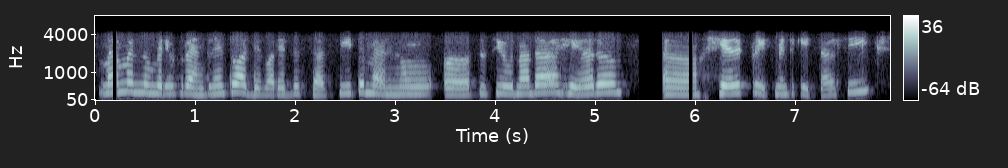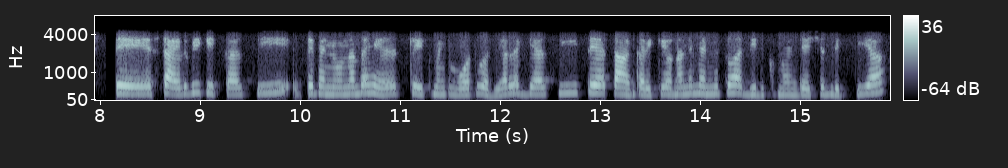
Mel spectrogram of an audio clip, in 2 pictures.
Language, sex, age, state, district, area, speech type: Punjabi, female, 18-30, Punjab, Shaheed Bhagat Singh Nagar, urban, conversation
